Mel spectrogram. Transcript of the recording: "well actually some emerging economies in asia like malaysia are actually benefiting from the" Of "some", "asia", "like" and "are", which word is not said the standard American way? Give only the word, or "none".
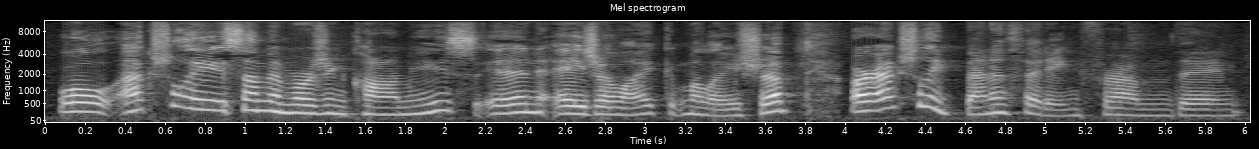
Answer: none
